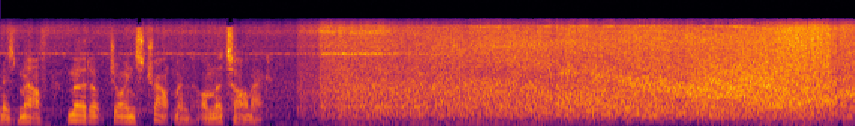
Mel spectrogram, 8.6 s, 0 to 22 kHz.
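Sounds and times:
speech: 0.0s - 2.8s
wind noise: 0.0s - 8.5s
small propeller plane accelerating down a runway: 2.8s - 8.5s.

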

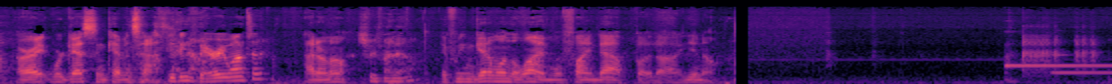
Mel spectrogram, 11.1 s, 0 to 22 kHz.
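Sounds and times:
speech: 0.2s - 7.3s
electronic doorbell chime ringing: 8.4s - 11.1s.

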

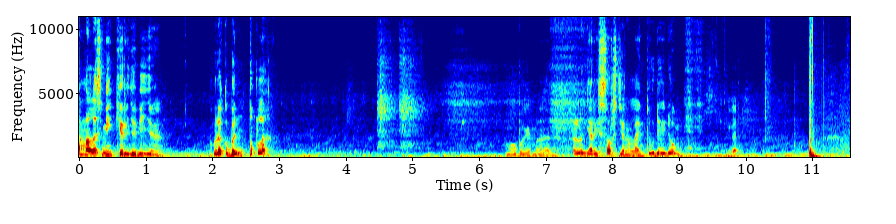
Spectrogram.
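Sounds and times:
speech: 0.1s - 1.4s, 2.0s - 3.0s, 6.4s - 10.0s
object slammed down hard near the recording device: 10.9s - 11.5s.

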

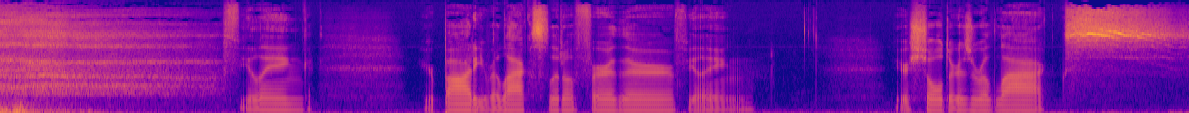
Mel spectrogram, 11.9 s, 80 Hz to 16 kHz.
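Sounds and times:
long exhale through the mouth during a relaxation breathing exercise: 0.0s - 2.2s
speech: 2.4s - 3.3s, 4.2s - 7.6s, 9.0s - 11.3s.

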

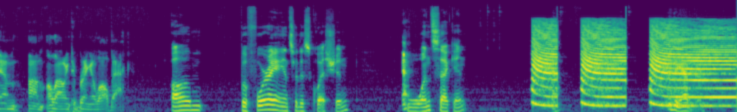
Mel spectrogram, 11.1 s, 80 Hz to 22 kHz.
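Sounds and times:
speech: 0.0s - 2.0s, 2.6s - 5.4s, 6.0s - 7.1s
loud brassy air horn blasts: 8.0s - 11.0s.

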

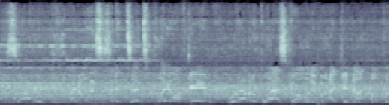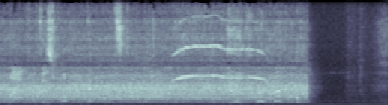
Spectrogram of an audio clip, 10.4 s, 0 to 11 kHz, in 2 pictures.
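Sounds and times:
high whistle: 0.0s - 2.5s, 7.4s - 8.9s
large stadium crowd at a baseball game roaring and cheering: 0.0s - 9.4s
laughter: 7.9s - 9.3s.

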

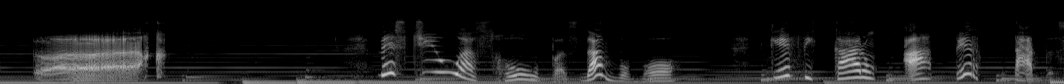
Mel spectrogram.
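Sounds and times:
low hum: 0.0s - 10.6s
voice imitating a wolf's big loud burp: 0.4s - 1.7s
speech: 4.0s - 6.9s, 7.6s - 10.6s.

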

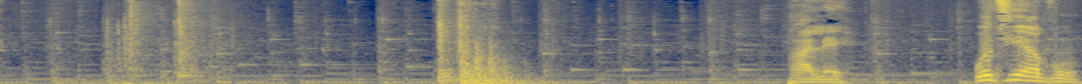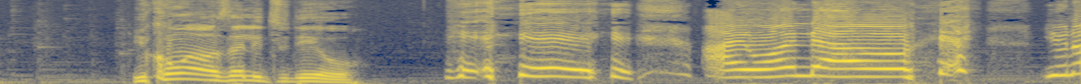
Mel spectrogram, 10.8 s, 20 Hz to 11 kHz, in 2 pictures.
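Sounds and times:
door opening with heavy thunks and knocks: 0.4s - 1.2s, 2.1s - 2.9s
speech: 4.0s - 5.5s, 6.1s - 10.8s.

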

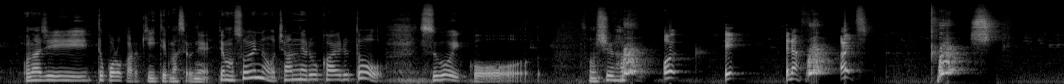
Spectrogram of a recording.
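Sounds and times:
speech: 0.2s - 6.8s
dog barking outside at a stopped car: 6.2s - 6.6s, 8.0s - 8.4s, 9.4s - 9.8s.

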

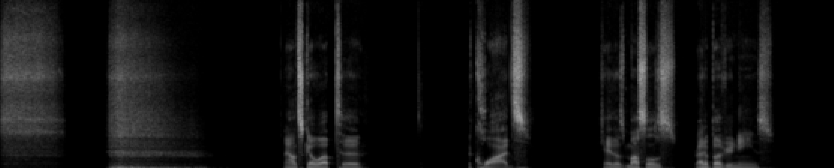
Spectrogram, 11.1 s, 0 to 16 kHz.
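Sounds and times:
deep breath in through the nose and out through the mouth: 0.0s - 3.1s
speech: 3.8s - 4.9s, 6.3s - 7.1s, 8.0s - 10.4s.

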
